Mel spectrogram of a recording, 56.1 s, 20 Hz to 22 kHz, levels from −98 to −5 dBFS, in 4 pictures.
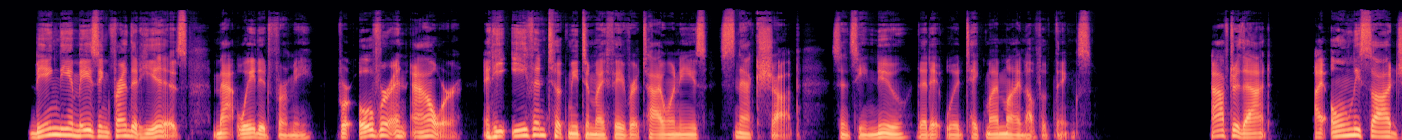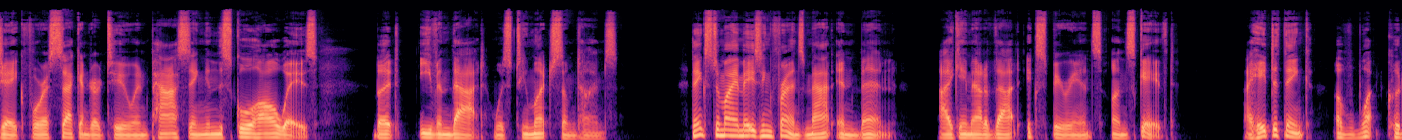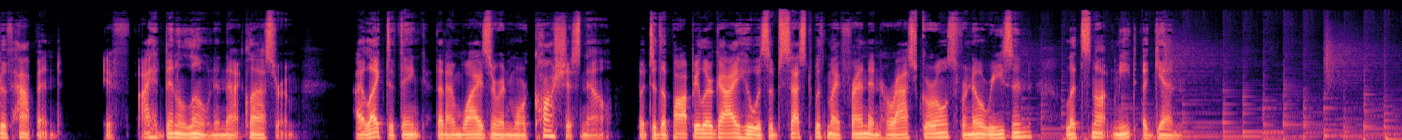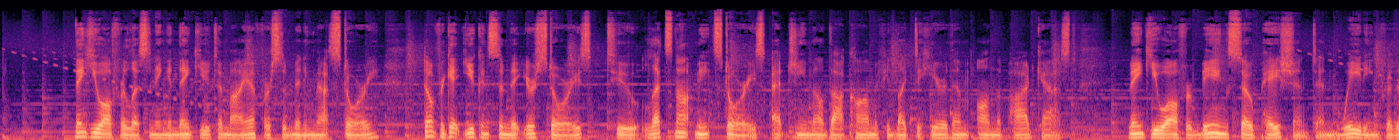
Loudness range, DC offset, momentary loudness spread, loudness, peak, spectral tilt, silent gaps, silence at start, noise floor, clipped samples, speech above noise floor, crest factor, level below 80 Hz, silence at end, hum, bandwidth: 4 LU; under 0.1%; 11 LU; -21 LUFS; -4 dBFS; -5 dB/octave; 11.35-12.09 s, 20.60-20.77 s, 26.15-26.43 s; 0.3 s; -63 dBFS; under 0.1%; 43 dB; 18 dB; -46 dBFS; 0 s; none; 16.5 kHz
